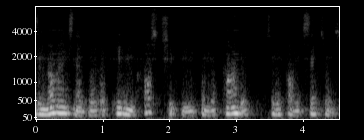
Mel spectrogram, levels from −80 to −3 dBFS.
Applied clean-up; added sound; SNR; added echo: neural separator model SepFormer DNS4.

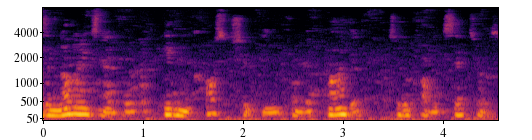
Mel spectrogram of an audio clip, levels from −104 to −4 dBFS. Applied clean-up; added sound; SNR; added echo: classical method WPE with log-MMSE.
